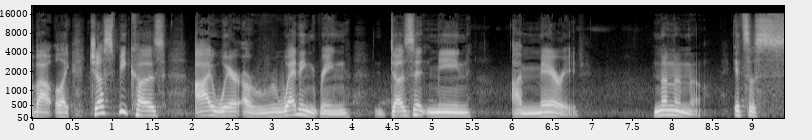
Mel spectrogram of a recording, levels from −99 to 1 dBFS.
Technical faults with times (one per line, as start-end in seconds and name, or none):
1.00 block of digital silence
